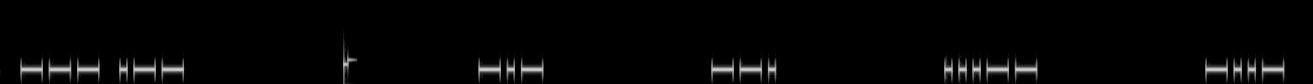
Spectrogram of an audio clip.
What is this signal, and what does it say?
Morse code, heard as a keyed tone, about 17 wpm, spaced as for 6 wpm, 700 Hz. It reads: OW KG3X
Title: USA Call Signs - 8x Character Spacing - 17wpm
